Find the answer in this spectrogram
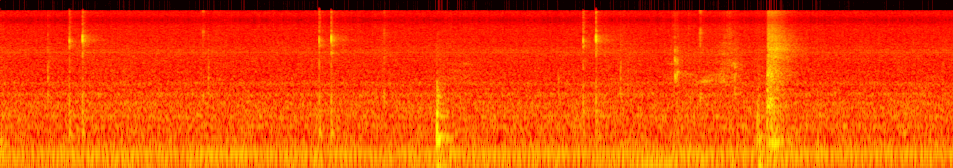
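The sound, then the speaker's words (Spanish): Several quiet, sharp clicks scattered over a steady low hum, then a single slightly louder key tap, as a mouse clicks to select a segment of a drawing on a computer and the delete key is pressed. “Si yo quisiera eliminar un segmento, pues simplemente hago clic en ese segmento, veis cómo se selecciona y ahora le doy a suprimir.”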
